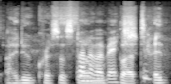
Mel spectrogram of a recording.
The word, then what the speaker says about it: Chrysostom: Everyone has different pronunciations. I do Chrysostom. Son of a bitch. But it's... Chrysostom.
